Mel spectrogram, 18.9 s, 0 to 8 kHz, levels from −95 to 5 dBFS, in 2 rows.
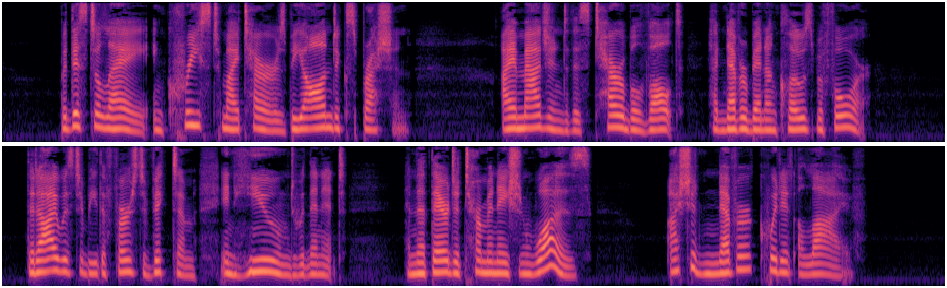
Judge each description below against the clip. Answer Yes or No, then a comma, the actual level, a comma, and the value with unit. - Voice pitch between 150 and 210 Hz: Yes, high, 190 Hz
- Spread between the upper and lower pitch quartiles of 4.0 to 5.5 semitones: No, average, 2.9 semitones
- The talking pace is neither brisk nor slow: No, slow, 125 wpm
